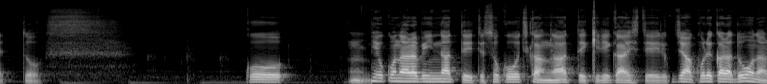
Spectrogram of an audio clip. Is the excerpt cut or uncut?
cut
